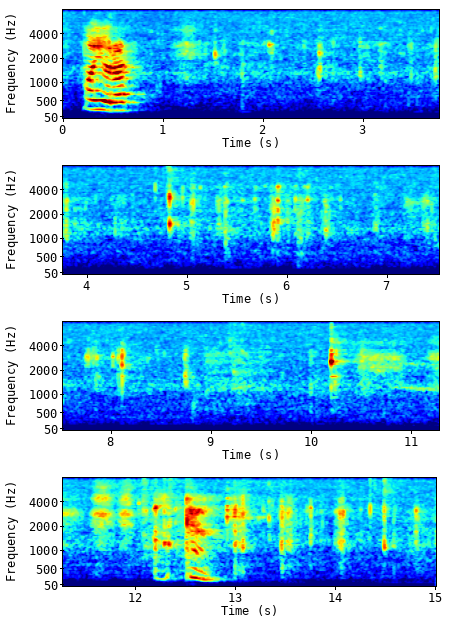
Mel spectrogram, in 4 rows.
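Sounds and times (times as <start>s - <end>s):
faint chewing mouth clicks: 1.2s - 9.4s, 10.0s - 10.6s, 12.0s - 15.0s.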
